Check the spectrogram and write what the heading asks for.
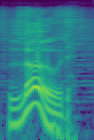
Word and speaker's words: load: 你听 load 是不是跟中文的搂一眼的搂发音特别的接近呀？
